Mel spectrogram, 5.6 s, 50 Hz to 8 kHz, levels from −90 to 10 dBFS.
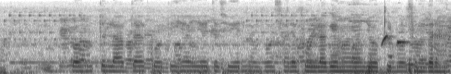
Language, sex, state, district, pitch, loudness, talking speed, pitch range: Hindi, male, Punjab, Fazilka, 180 Hz, -19 LUFS, 180 wpm, 175-180 Hz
